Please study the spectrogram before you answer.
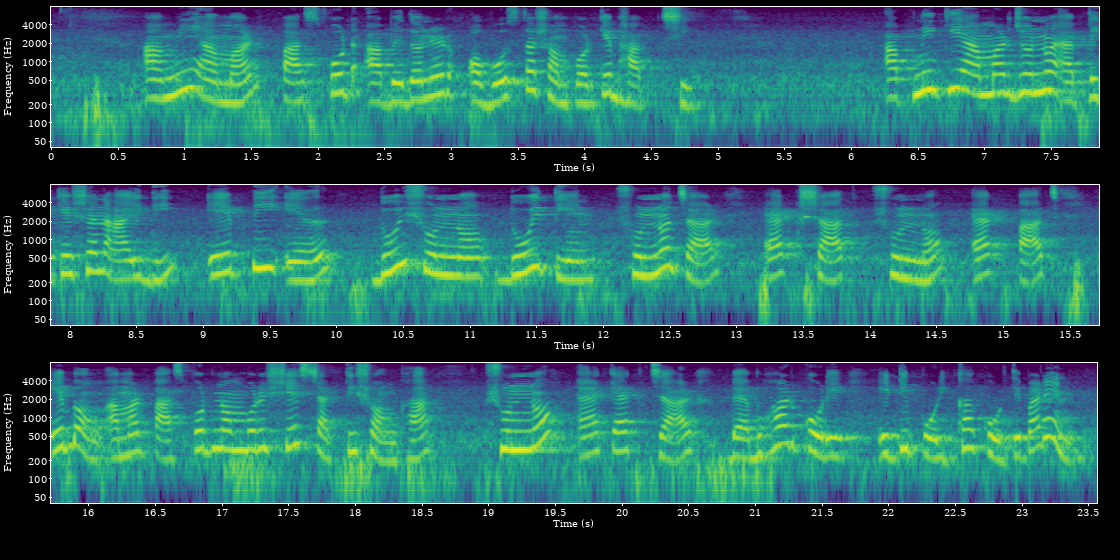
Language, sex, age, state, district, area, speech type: Bengali, female, 18-30, West Bengal, Kolkata, urban, read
